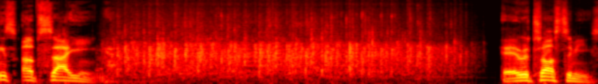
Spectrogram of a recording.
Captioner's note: quiet clapping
